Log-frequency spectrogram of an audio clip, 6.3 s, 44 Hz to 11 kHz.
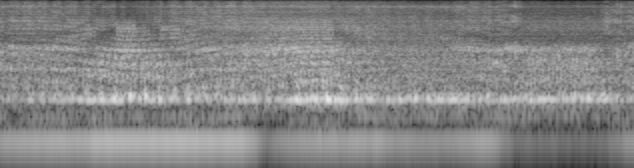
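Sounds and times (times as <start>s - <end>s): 
machinery: 0.0s - 6.3s.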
